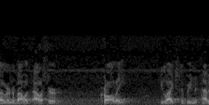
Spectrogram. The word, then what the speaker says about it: Crowley: learned about with Alistair Crawley he likes to be have his name pronounced Crowley to rhyme with holy and the satanists today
